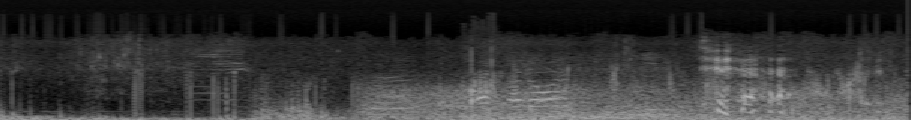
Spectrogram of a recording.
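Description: Water sloshes and laps close by, outdoors.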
